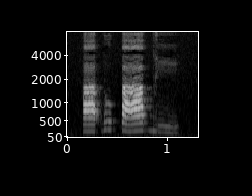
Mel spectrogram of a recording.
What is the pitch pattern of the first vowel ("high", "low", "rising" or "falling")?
low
